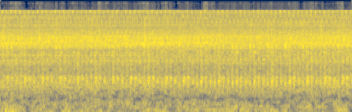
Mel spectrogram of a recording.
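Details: Toyota Fortuner diesel after repair of a loud noise at the front of the engine bay (bearing and brushes replaced): steady, even idle with ordinary injector clatter and no whine or rattle from the front; the noise is gone.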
